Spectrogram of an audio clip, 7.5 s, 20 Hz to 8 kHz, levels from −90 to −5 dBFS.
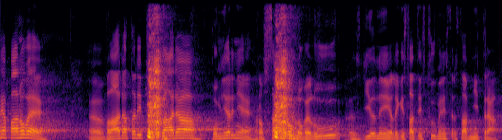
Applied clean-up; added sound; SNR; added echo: none; Cough; -3 dB; none.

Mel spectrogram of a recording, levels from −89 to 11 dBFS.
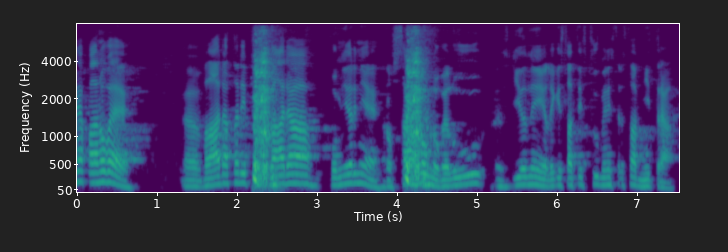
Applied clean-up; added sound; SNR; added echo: classical method Wiener filter.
